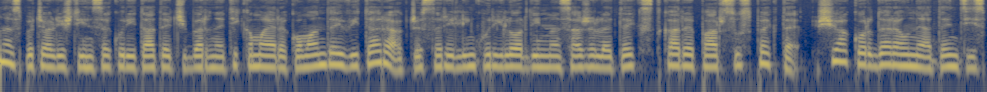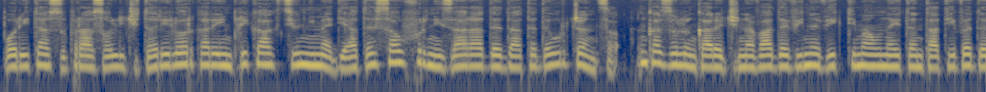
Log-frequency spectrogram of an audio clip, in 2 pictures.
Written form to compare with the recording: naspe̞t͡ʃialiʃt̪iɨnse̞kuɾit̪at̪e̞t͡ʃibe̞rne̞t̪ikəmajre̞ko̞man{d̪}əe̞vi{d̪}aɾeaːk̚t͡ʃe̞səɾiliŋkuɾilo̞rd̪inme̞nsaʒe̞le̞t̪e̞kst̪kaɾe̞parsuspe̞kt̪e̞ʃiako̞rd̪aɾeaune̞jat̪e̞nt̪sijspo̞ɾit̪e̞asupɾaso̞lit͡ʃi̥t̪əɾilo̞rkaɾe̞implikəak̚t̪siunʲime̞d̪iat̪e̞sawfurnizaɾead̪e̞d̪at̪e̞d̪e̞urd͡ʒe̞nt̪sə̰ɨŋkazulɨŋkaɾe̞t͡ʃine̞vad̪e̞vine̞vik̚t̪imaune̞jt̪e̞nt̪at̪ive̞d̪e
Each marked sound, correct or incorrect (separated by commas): correct, incorrect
